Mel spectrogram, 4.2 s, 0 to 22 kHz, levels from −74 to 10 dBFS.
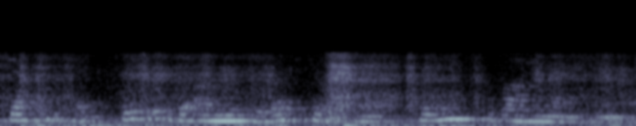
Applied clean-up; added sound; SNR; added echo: none; Breathing; 7 dB; reverberation time 0.9 s.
